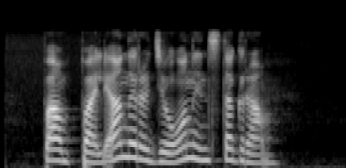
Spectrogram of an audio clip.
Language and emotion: Russian, neutral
